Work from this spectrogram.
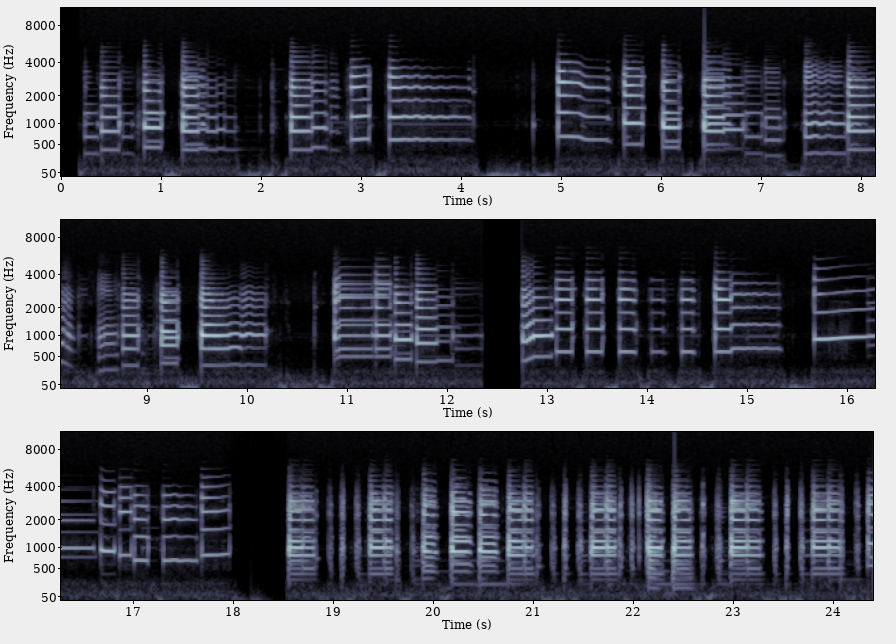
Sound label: tele Hot Rod Clean Bridge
